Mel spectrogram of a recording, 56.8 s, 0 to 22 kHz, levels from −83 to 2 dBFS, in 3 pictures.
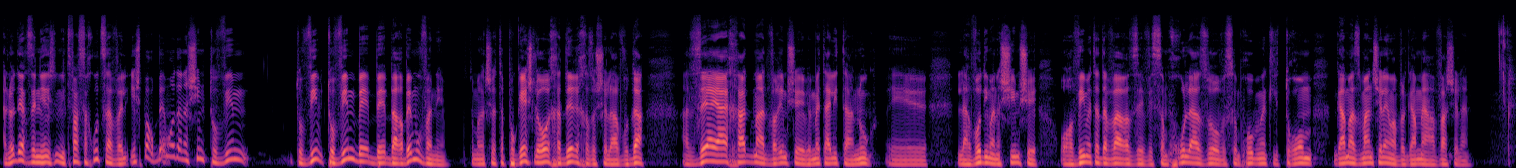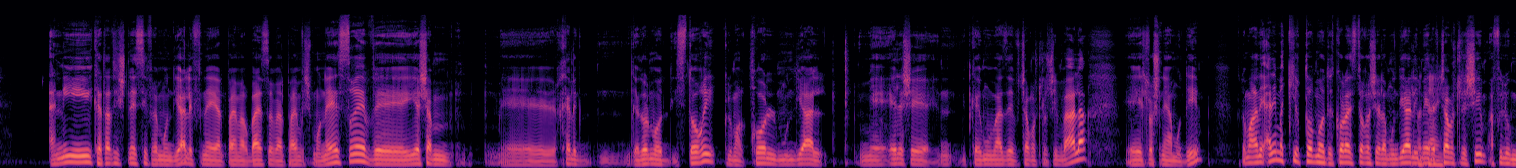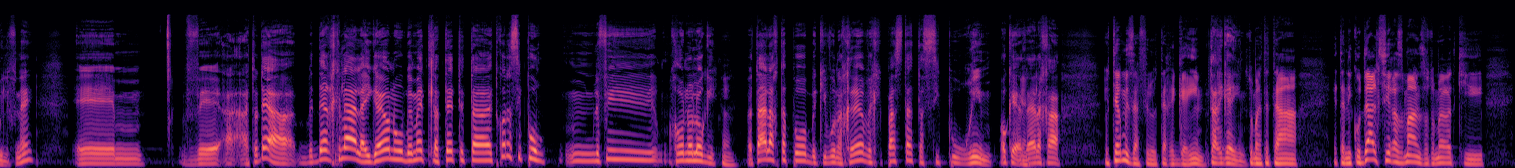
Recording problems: none

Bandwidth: 15 kHz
